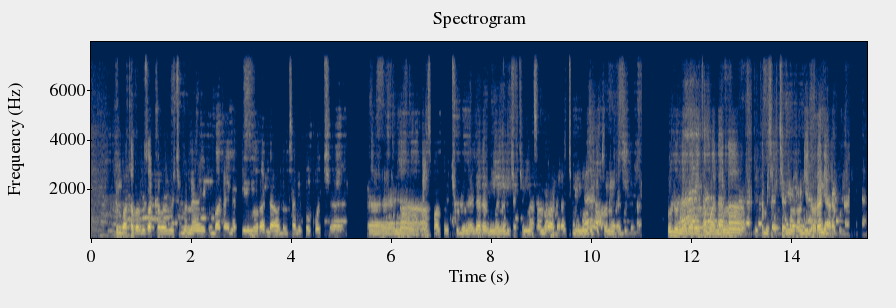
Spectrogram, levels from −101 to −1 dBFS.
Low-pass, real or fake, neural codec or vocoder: 7.2 kHz; real; none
